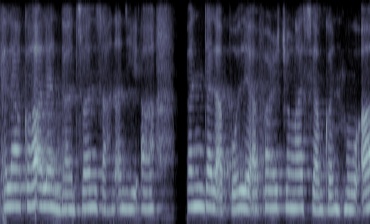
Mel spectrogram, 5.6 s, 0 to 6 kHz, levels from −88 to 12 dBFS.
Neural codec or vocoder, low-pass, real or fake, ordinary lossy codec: none; 5.4 kHz; real; Opus, 24 kbps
